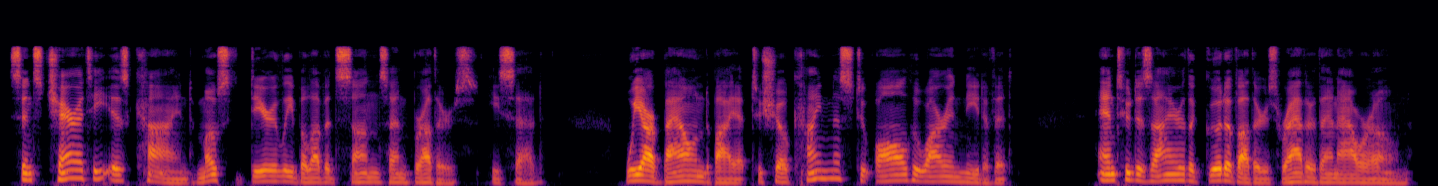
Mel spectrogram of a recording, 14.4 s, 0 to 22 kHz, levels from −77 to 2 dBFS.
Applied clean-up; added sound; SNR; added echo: none; none; none; none.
